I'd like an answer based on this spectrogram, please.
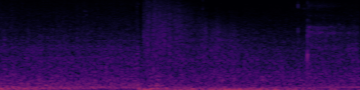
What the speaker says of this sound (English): There was a shot fired in there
